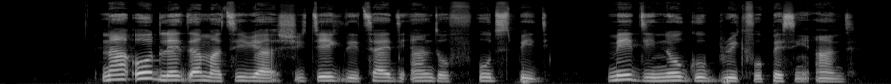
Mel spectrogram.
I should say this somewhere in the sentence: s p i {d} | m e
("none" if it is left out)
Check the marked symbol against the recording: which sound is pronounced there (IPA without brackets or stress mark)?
d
